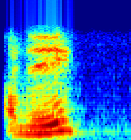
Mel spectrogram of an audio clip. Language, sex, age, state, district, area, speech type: Dogri, male, 30-45, Jammu and Kashmir, Samba, urban, conversation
